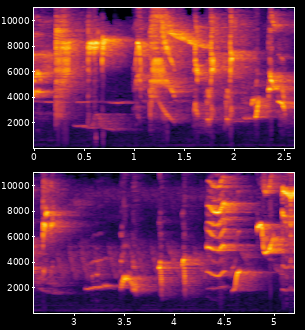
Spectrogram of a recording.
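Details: Rich, hurried song of a chestnut-capped thrush, tumbling high whistles, chirps and downslurred notes packed into phrases with brief pauses, faint low hum behind.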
